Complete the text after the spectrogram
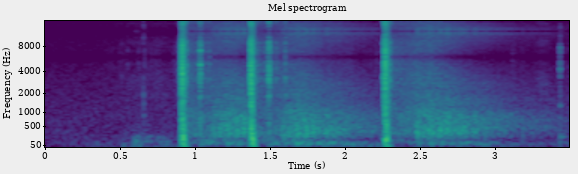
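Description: A shotgun fires twice.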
